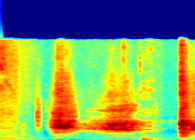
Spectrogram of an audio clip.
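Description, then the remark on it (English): A single sharp sneeze bursts out, followed by a softer breathy rustle and then another brief noisy burst at the end. No one speaks. “Bless you. Thank you.”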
